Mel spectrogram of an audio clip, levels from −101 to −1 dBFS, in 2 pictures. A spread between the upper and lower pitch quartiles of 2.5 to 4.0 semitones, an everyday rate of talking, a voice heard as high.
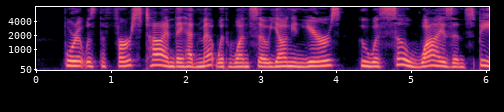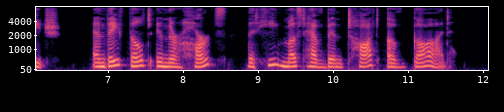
Yes: average, 3.4 semitones; average, 175 wpm; high, 200 Hz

